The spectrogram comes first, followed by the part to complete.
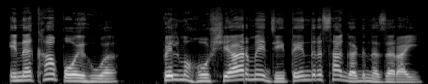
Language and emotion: Sindhi, neutral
